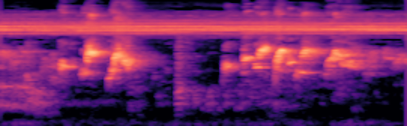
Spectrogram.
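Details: Young wild Vietnamese red-whiskered bulbul, recorded to be played for training young birds: bright chirpy warbled phrases of quick rising and falling notes in two bursts, over a steady high electronic whine.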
